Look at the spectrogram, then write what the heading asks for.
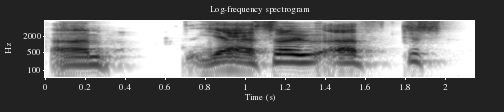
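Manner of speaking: normal talking voice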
